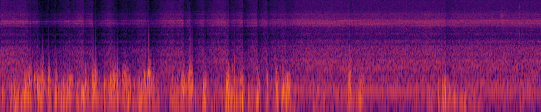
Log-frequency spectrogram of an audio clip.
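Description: Wind buffeting the microphone in irregular low rumbling gusts, strongest in the first half and easing after about four seconds, with a faint steady low hum underneath.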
